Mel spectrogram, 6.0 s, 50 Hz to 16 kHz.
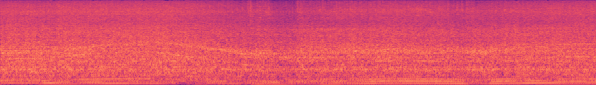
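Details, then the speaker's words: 2006 EZGO TXT gas golf cart, formerly a crank no-start from water in the fuel, after the repair work: in neutral, the single-cylinder engine revs up and drops back cleanly with steady firing and no misses or knocks; it runs properly. "[Applause] [Music] seems to be running pretty good now"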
